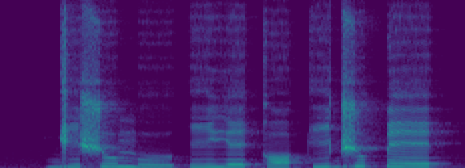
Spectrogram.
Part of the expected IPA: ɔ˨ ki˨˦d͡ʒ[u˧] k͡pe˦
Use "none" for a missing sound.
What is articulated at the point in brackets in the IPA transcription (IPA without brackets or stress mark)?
u˦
